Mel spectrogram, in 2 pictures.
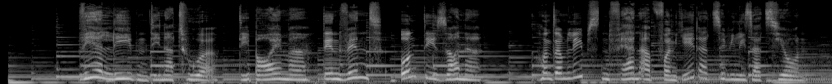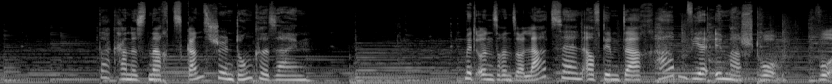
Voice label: Solarstrom, Commercial (Werbung), German

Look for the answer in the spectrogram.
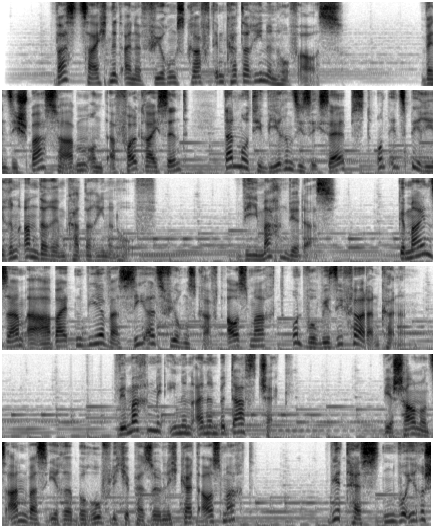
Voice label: Image de einfuehlsam motivierend; Katharinenhof

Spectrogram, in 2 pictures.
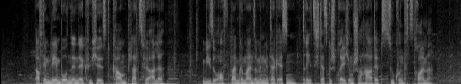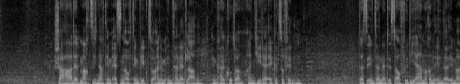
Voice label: TV Doku; Bollywood; LOFT VOICES

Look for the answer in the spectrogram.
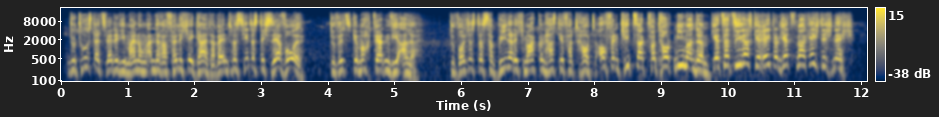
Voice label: Film, Lip-Sync (Synchron), German, man; Film - Fünf Freunde

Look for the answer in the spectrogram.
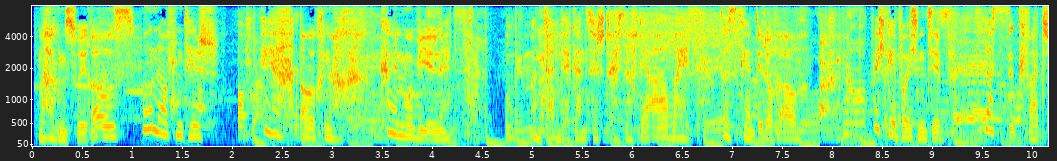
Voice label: serientrailer; zdf

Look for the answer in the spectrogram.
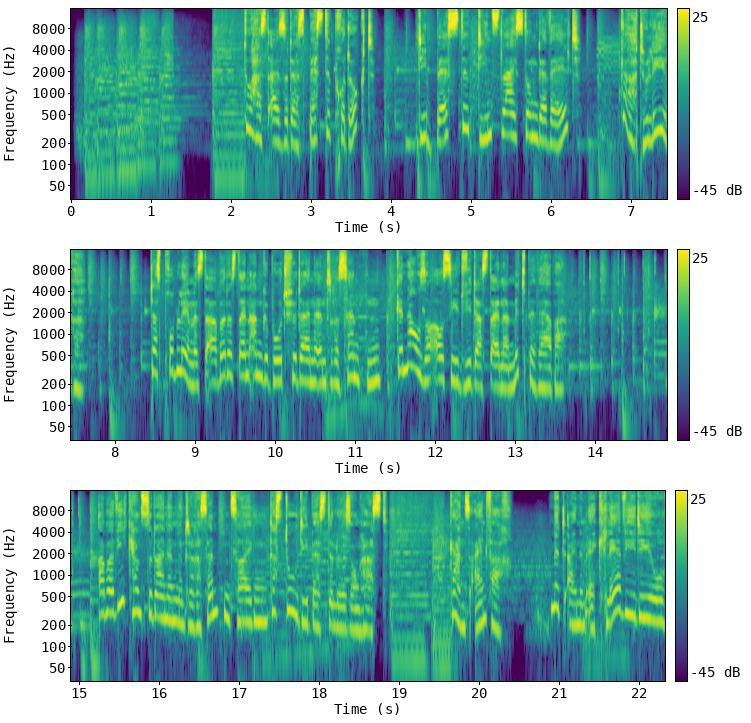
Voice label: Erklaerfilm; Rielis Media

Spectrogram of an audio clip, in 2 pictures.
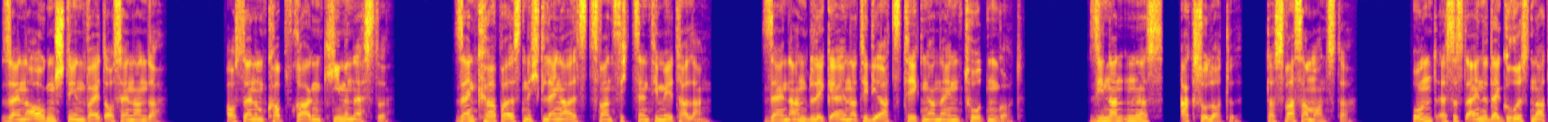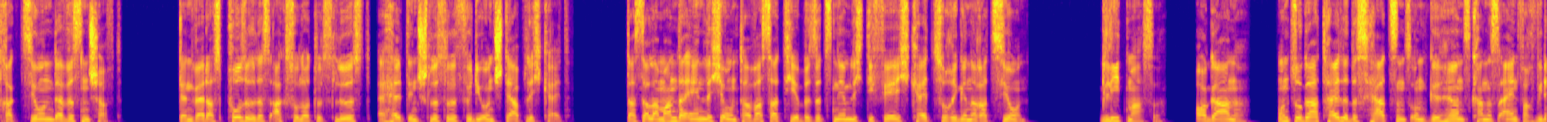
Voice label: Dokumentarischer Text

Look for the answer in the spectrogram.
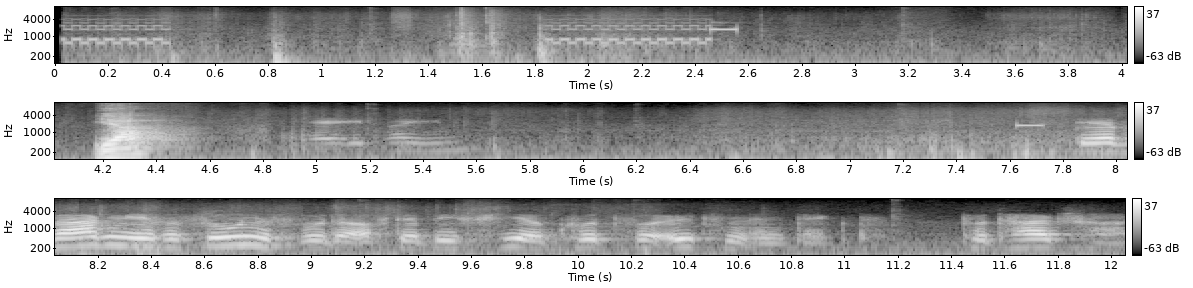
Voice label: Audio Polizistin; Bonnie Bonnie

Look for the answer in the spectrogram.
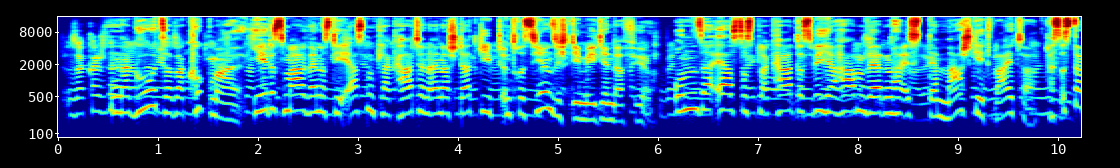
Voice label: Doku; Unser Erstes Plakat; LOFT VOICES

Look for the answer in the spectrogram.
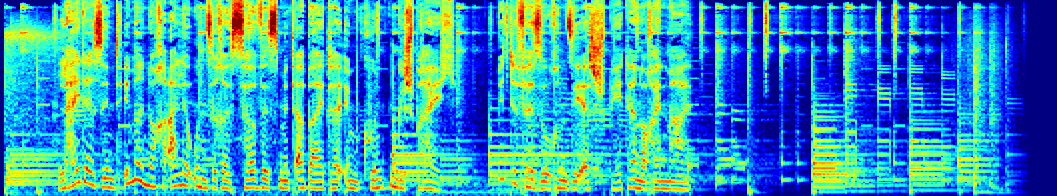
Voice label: Telefonschleife; LOFT VOICES

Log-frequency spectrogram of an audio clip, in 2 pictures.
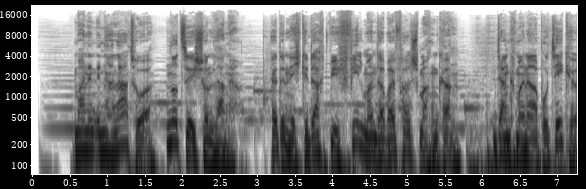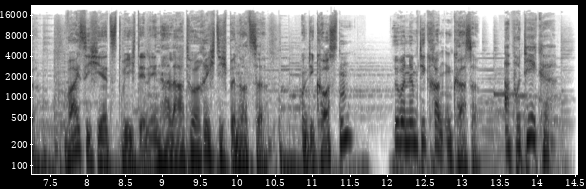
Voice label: funkspot; abda

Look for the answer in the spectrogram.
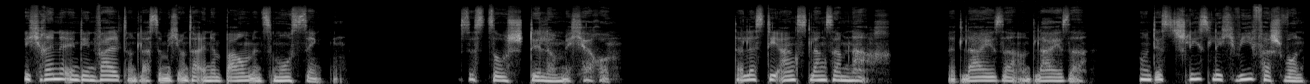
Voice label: Hoerbuchausschnitt

